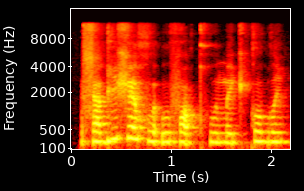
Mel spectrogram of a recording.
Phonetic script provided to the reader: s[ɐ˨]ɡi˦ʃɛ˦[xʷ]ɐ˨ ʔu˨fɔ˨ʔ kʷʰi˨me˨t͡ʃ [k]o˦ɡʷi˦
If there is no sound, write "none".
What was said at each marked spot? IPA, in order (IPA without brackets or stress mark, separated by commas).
ɐ˨, xʷ, k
